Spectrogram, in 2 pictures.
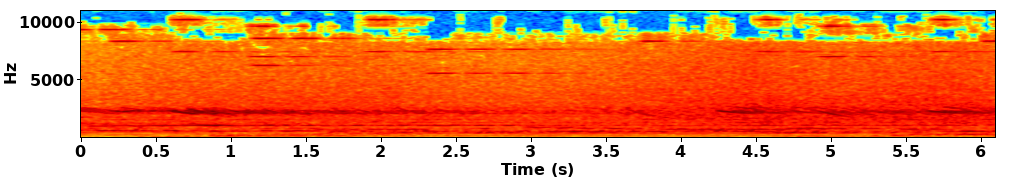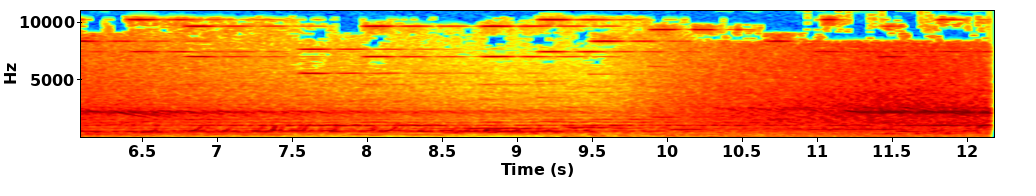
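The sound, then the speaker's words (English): The sea heard from under the water, a muffled, distorted wash of sound: a steady, loud rumbling drone with wavering tonal hums running through it for the whole stretch, with no voices. “So you hear the distorted sound under the water.”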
